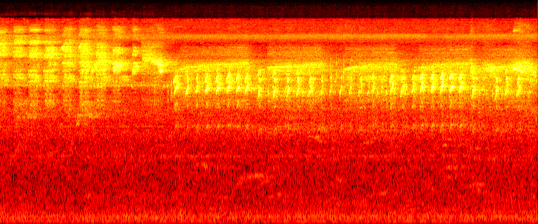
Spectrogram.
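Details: Swiftlets active in the evening before entering a bird house: fast, high, thin chittering notes repeated in quick pulses that grow louder, with a steady low background hum.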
